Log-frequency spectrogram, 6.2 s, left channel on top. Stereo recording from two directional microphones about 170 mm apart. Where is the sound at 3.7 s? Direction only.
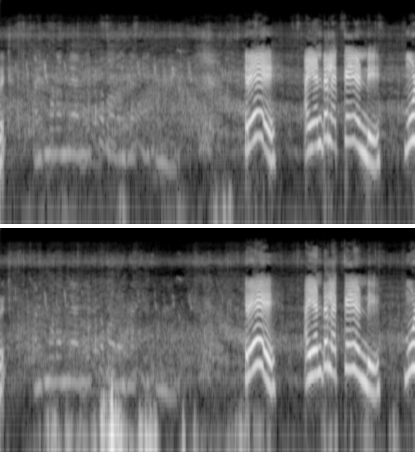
10° right (ahead or behind).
